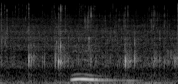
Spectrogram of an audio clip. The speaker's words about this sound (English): But without further ado, I'm sure people are curious, so let's just pour some toasty hojicha.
